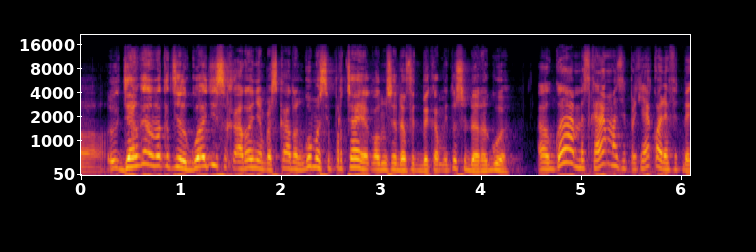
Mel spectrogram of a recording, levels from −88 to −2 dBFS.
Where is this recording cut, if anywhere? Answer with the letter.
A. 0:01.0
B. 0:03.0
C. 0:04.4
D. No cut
C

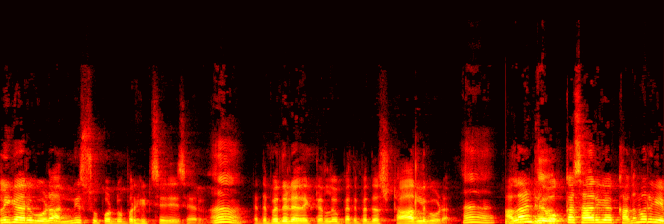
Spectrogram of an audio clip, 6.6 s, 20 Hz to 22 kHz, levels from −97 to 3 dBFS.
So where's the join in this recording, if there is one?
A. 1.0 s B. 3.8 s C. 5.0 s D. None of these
C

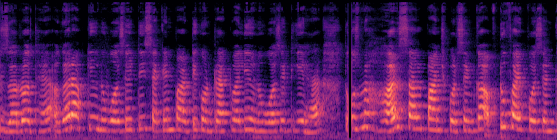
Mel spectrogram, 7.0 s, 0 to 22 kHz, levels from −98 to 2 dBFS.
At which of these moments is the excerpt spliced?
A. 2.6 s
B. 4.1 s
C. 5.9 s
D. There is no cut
D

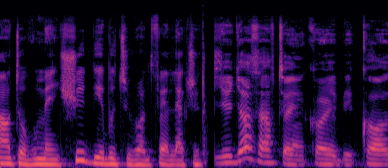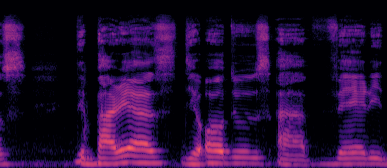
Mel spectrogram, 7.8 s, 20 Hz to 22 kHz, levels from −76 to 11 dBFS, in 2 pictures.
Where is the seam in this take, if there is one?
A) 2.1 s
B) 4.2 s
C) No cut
A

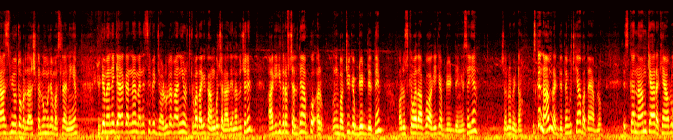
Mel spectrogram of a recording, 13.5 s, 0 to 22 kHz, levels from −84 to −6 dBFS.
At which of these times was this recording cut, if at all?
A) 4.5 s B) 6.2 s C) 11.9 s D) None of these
D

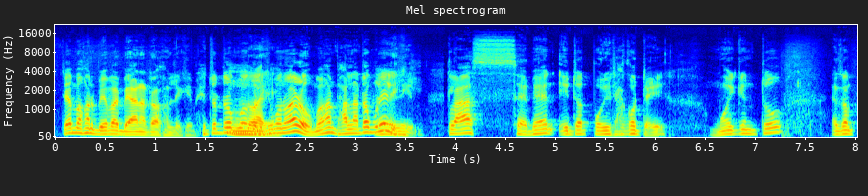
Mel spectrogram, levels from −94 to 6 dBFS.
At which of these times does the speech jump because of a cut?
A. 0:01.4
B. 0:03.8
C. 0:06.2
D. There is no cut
B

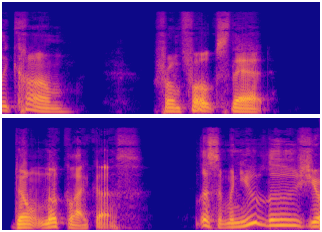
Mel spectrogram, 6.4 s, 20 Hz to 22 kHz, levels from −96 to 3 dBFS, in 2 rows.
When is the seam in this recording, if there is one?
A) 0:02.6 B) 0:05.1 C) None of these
B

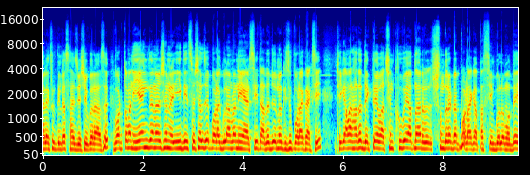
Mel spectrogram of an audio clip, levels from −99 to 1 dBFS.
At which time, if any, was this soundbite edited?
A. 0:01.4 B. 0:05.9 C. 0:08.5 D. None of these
A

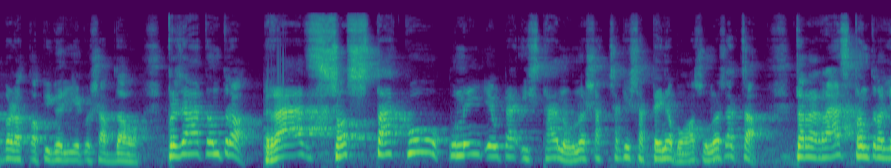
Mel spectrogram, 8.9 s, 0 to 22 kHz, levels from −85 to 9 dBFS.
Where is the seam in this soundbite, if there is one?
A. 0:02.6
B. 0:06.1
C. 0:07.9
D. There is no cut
A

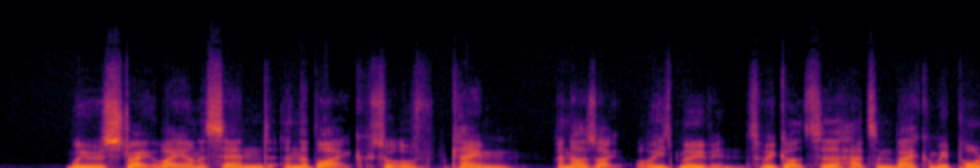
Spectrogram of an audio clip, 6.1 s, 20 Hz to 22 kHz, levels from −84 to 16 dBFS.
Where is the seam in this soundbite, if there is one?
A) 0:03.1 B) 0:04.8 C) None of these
C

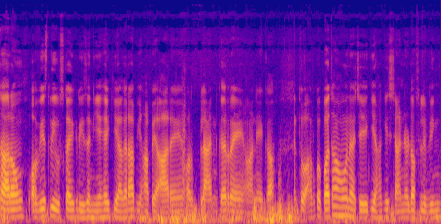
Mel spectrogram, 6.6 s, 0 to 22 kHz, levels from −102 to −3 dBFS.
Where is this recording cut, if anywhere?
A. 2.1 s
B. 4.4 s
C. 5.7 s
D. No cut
B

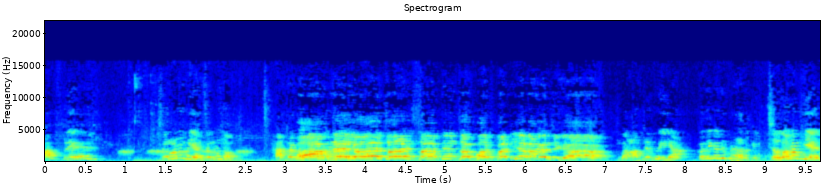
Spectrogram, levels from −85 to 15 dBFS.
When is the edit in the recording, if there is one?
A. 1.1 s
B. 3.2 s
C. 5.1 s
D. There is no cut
A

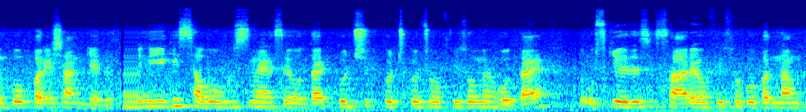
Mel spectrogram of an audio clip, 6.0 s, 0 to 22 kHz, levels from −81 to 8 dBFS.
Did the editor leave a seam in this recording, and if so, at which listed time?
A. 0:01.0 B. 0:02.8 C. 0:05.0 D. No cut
A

